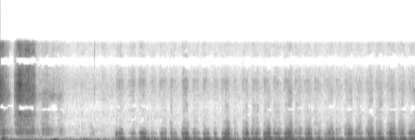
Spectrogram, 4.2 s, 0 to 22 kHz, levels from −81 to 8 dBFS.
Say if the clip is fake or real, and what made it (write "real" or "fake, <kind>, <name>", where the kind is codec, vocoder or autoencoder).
real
